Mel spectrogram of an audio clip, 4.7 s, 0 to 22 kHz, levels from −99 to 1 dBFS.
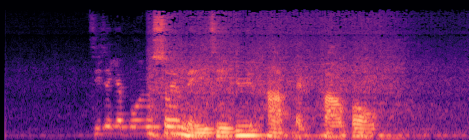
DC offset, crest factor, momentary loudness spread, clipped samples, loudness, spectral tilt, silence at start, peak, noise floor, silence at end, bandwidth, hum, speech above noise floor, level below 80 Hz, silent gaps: under 0.1%; 14 dB; 15 LU; under 0.1%; -16 LUFS; -7 dB/octave; 0.95 s; -2 dBFS; -58 dBFS; 0.65 s; 15.5 kHz; none; 44 dB; -44 dBFS; none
